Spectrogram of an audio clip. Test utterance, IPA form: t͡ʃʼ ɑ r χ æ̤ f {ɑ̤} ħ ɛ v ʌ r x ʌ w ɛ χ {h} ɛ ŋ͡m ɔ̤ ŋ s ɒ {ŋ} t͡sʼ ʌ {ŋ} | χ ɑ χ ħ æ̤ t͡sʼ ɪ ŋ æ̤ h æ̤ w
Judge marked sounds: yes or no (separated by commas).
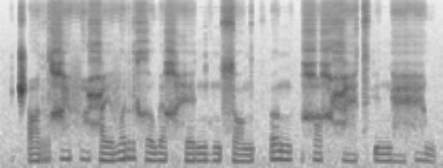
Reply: yes, yes, yes, yes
